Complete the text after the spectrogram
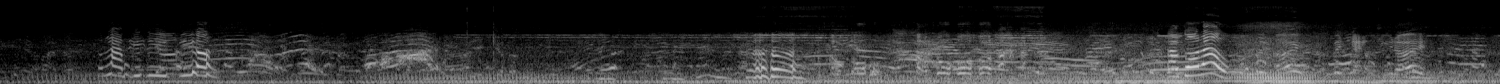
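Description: Young women squeal and shriek excitedly close by.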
